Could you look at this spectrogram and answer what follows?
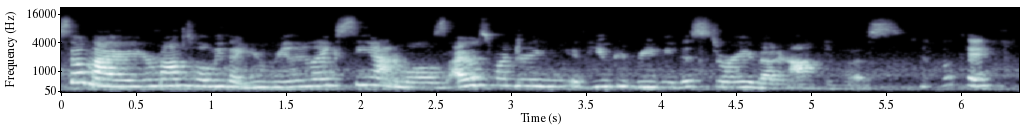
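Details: Adult woman; fluent speech.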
